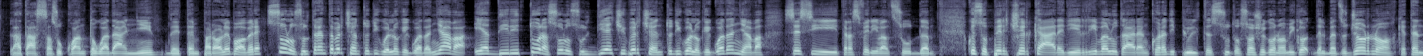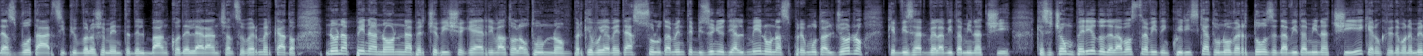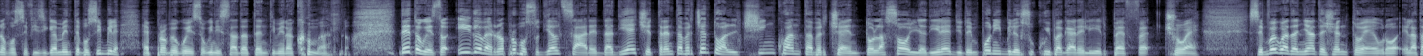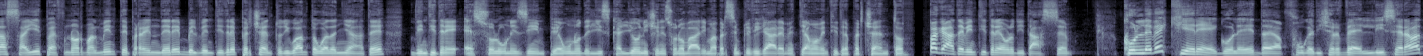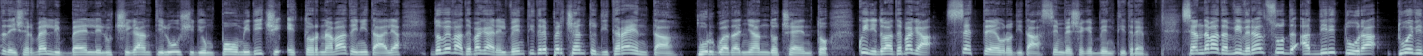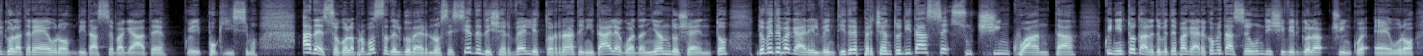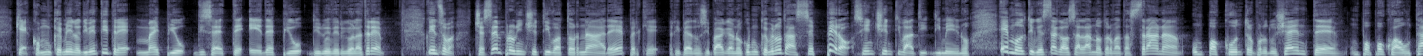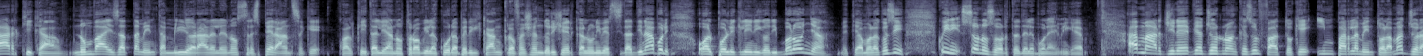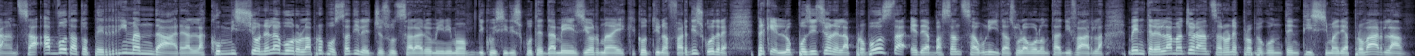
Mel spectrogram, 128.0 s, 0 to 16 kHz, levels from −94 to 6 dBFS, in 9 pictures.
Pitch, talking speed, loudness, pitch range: 135 Hz, 190 wpm, -18 LUFS, 115-165 Hz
